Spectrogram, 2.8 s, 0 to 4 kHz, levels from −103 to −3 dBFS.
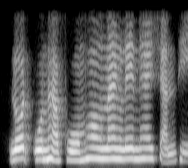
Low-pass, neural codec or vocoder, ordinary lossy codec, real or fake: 3.6 kHz; codec, 24 kHz, 0.9 kbps, DualCodec; none; fake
